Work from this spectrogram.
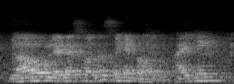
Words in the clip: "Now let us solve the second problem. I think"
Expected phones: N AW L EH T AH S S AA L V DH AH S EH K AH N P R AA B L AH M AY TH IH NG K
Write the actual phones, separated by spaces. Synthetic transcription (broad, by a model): N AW L EH T AH S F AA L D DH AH S EH K AH N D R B AH AY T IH NG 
